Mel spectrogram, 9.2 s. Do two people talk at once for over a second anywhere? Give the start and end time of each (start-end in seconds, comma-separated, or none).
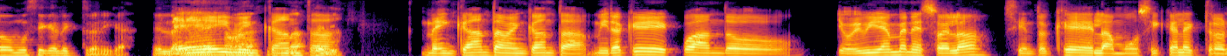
1.3-2.6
